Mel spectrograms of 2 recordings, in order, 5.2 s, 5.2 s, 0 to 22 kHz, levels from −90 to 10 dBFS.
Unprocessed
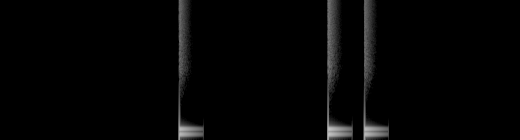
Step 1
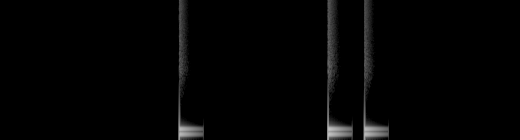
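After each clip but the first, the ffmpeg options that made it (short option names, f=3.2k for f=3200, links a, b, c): -af "highshelf=f=2.7k:g=-10.5"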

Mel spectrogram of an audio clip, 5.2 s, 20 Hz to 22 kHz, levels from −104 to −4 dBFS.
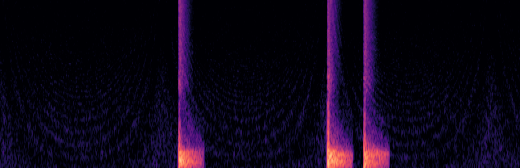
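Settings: -af "acompressor=threshold=-27dB:ratio=3,afftfilt=real='hypot(re,im)*cos(2*PI*random(0))':imag='hypot(re,im)*sin(2*PI*random(1))':win_size=512:overlap=0.75,aphaser=in_gain=1:out_gain=1:delay=3.4:decay=0.41:speed=0.61:type=sinusoidal,volume=8dB"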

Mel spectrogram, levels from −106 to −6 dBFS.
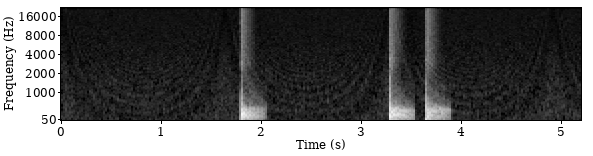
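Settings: -filter_complex "[0:a]acrossover=split=370|3000[a][b][c];[b]acompressor=threshold=-32dB:ratio=6[d];[a][d][c]amix=inputs=3:normalize=0,volume=7.5dB"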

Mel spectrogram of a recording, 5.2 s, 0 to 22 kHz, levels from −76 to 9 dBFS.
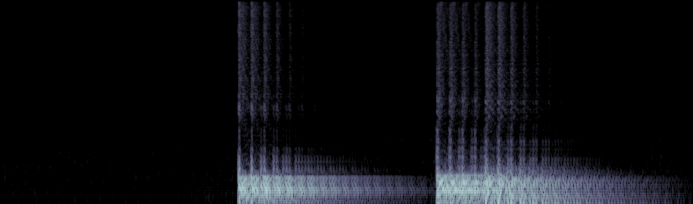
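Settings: -filter_complex "[0:a]asplit=2[a][b];[b]aecho=0:1:94|188|282|376|470|564|658:0.708|0.368|0.191|0.0995|0.0518|0.0269|0.014[c];[a][c]amix=inputs=2:normalize=0,alimiter=limit=-13dB:level=0:latency=1:release=14,asplit=2[d][e];[e]adelay=165,lowpass=f=820:p=1,volume=-5dB,asplit=2[f][g];[g]adelay=165,lowpass=f=820:p=1,volume=0.53,asplit=2[h][i];[i]adelay=165,lowpass=f=820:p=1,volume=0.53,asplit=2[j][k];[k]adelay=165,lowpass=f=820:p=1,volume=0.53,asplit=2[l][m];[m]adelay=165,lowpass=f=820:p=1,volume=0.53,asplit=2[n][o];[o]adelay=165,lowpass=f=820:p=1,volume=0.53,asplit=2[p][q];[q]adelay=165,lowpass=f=820:p=1,volume=0.53[r];[f][h][j][l][n][p][r]amix=inputs=7:normalize=0[s];[d][s]amix=inputs=2:normalize=0,volume=5.5dB"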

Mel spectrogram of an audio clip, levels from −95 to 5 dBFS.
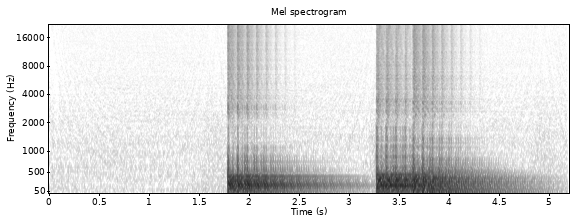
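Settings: -filter_complex "[0:a]asplit=2[a][b];[b]adelay=44,volume=-13dB[c];[a][c]amix=inputs=2:normalize=0"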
